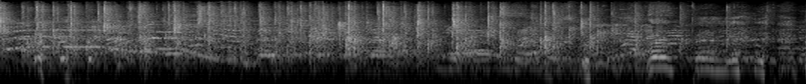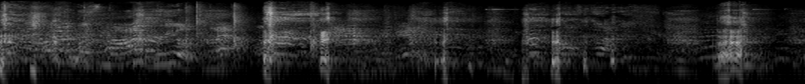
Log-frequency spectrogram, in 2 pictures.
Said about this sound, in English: Golf clap.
